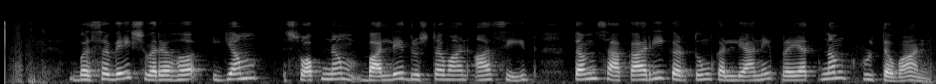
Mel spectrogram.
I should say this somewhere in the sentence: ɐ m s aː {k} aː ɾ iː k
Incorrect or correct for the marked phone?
correct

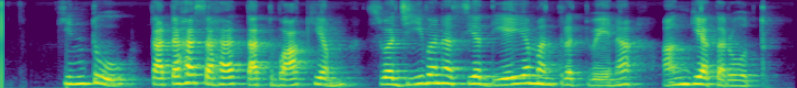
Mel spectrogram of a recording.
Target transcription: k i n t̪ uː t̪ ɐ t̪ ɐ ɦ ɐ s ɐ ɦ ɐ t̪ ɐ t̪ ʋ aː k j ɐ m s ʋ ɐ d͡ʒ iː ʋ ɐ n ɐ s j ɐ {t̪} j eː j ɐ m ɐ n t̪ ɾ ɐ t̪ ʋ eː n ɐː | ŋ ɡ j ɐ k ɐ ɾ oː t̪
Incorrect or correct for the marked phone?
incorrect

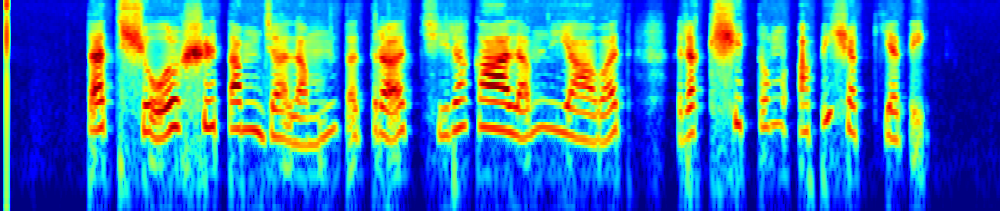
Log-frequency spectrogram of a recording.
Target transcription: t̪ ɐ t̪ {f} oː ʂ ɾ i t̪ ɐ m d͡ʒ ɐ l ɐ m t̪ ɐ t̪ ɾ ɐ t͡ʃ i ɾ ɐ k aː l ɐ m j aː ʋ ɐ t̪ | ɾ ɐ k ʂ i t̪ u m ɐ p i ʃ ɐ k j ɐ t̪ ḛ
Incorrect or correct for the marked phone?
incorrect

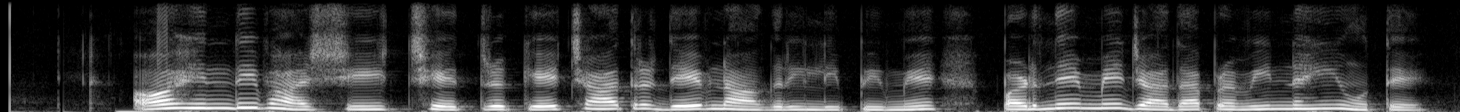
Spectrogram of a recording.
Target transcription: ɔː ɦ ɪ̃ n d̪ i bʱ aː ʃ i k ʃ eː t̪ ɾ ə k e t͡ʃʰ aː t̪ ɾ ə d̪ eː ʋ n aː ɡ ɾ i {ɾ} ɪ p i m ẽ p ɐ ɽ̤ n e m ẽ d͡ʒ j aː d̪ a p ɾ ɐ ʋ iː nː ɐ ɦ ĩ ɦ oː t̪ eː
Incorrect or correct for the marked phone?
incorrect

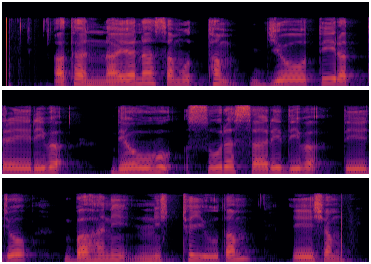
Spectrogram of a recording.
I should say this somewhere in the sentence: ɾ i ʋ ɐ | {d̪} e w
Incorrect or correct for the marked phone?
correct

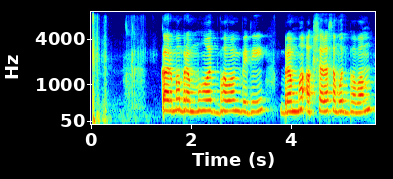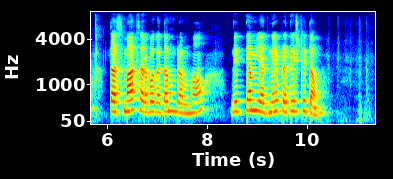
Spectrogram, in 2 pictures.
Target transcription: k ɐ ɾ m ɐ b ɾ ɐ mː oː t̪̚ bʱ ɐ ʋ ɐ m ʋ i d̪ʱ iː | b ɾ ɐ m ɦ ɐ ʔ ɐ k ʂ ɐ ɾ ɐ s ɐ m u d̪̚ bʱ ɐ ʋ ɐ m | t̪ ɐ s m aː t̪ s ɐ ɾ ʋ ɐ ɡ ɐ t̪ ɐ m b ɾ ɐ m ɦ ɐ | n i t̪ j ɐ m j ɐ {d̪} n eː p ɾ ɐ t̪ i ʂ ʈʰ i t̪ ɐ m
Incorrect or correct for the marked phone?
correct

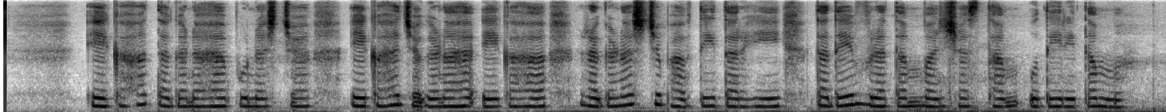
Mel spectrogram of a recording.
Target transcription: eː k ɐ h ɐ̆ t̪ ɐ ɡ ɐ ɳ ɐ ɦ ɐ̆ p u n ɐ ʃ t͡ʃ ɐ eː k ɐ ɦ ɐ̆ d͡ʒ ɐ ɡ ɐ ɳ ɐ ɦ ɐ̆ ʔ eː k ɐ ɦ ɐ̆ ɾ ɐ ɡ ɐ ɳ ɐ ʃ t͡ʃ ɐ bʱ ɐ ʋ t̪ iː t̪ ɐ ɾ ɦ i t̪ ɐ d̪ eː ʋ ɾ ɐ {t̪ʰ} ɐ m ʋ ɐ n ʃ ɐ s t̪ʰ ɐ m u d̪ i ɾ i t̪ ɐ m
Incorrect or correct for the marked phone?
incorrect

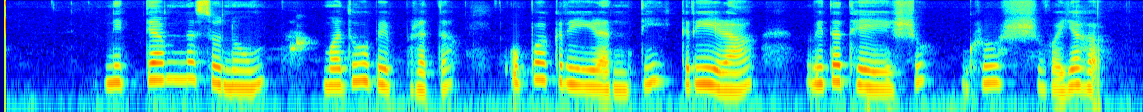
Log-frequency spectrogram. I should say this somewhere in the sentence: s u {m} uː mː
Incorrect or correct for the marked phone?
incorrect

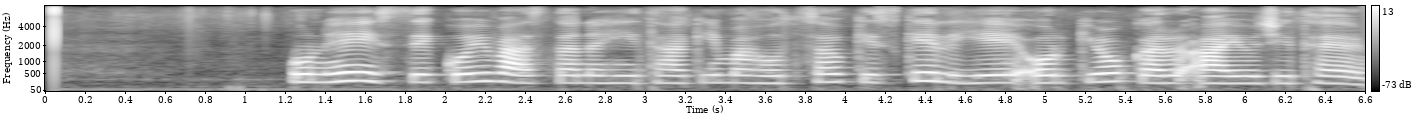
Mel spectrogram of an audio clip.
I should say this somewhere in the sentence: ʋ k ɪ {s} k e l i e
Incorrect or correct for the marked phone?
correct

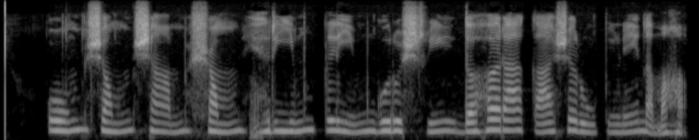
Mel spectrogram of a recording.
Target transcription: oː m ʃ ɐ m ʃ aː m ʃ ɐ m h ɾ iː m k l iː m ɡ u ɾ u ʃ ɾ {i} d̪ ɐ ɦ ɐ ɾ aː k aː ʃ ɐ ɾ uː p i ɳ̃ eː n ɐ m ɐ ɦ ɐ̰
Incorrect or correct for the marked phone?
incorrect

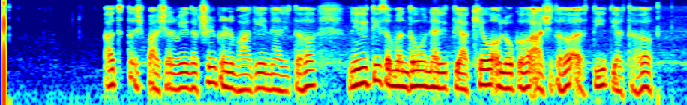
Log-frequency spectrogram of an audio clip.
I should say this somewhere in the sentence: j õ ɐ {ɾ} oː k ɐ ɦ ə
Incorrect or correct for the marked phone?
incorrect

